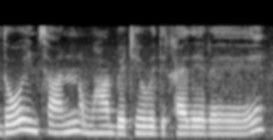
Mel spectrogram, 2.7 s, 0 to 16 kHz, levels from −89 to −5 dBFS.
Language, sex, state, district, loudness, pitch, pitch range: Hindi, female, Arunachal Pradesh, Lower Dibang Valley, -15 LUFS, 195 Hz, 180-225 Hz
